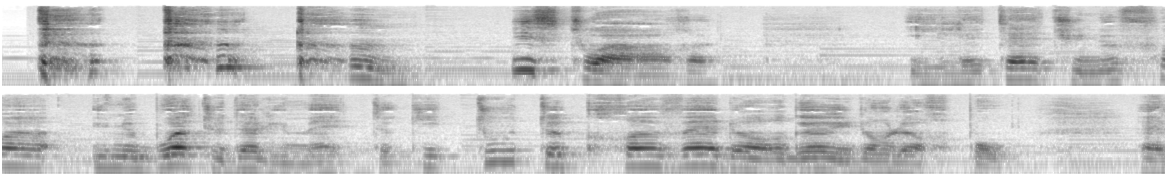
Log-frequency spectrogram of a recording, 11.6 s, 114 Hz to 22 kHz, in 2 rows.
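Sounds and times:
man coughing: 0.2s - 2.0s
speech: 1.8s - 3.7s, 4.5s - 11.6s.

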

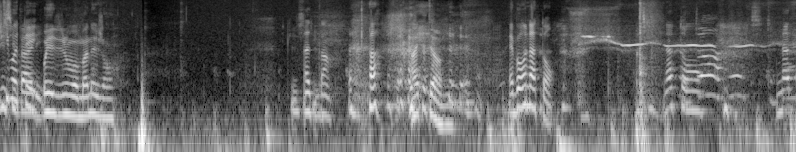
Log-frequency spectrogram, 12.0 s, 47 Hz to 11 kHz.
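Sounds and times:
speech: 0.0s - 1.8s, 4.4s - 11.9s
laughter: 5.2s - 11.9s
person whistling a sustained high note: 8.4s - 11.9s.

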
